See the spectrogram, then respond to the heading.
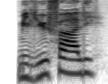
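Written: miljøfarlig

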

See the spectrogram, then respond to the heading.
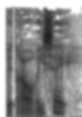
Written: bedragerisag

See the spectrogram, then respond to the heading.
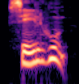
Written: sælhund

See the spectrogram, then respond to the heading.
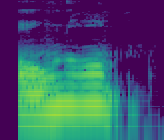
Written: ovnrum

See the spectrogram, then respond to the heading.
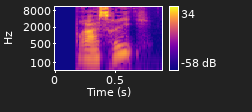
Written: brasseri

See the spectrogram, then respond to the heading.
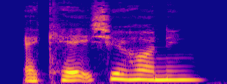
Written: akaciehonning

